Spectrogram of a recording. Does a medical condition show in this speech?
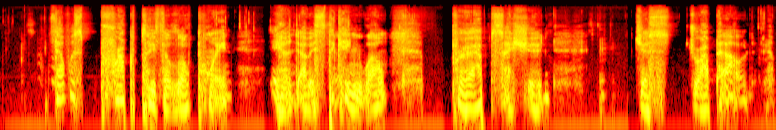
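Yes: abductor spasmodic dysphonia; voice lost shouting over rock music, diagnosed Fresno State, two damaging surgeries, last 12 years ago; significant vocal tremor since last surgery, breathiness from vocal folds opening involuntarily; staccato speaking style, shaky tremor when syllables lengthened, voice worse during university years.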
